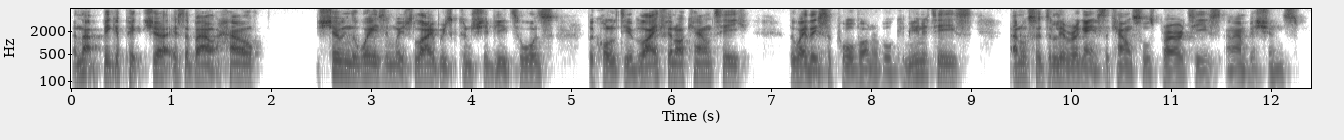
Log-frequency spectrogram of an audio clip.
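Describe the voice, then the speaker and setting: A man with a slightly croaky voice giving a formal report to a council committee, measured and a little hesitant. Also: medium pitch. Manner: measured, with some fillers and restarts. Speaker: council officer presenting a report. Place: council meeting room.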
